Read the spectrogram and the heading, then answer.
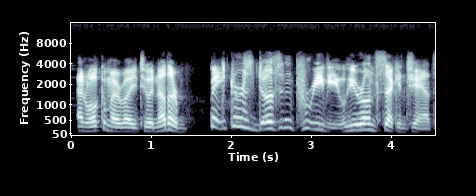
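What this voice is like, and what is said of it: Announcer-style radio voice. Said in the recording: “I don't know why I'm talking in that radio voice because I don't think I have one”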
